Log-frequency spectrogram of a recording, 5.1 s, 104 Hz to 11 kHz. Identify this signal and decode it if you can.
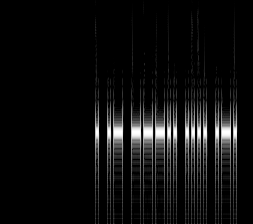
Morse code, heard as a keyed tone, about 20 wpm, 700 Hz. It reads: EA8HR
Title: DXCC-100 Call Signs - 5 Characters - 20wpm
